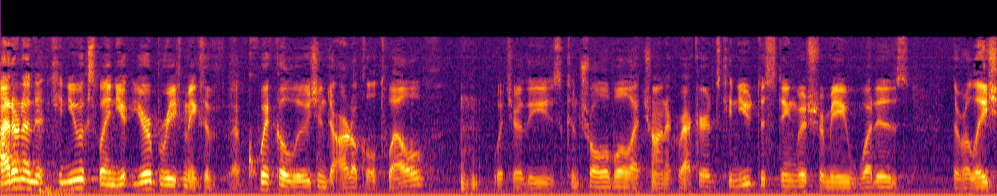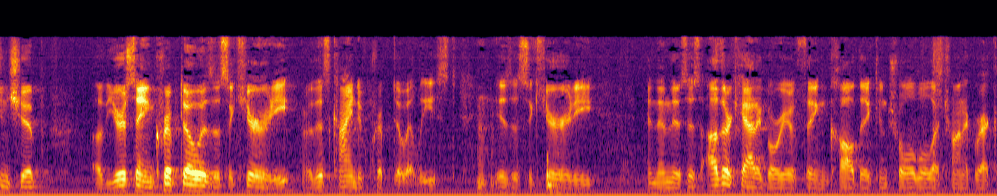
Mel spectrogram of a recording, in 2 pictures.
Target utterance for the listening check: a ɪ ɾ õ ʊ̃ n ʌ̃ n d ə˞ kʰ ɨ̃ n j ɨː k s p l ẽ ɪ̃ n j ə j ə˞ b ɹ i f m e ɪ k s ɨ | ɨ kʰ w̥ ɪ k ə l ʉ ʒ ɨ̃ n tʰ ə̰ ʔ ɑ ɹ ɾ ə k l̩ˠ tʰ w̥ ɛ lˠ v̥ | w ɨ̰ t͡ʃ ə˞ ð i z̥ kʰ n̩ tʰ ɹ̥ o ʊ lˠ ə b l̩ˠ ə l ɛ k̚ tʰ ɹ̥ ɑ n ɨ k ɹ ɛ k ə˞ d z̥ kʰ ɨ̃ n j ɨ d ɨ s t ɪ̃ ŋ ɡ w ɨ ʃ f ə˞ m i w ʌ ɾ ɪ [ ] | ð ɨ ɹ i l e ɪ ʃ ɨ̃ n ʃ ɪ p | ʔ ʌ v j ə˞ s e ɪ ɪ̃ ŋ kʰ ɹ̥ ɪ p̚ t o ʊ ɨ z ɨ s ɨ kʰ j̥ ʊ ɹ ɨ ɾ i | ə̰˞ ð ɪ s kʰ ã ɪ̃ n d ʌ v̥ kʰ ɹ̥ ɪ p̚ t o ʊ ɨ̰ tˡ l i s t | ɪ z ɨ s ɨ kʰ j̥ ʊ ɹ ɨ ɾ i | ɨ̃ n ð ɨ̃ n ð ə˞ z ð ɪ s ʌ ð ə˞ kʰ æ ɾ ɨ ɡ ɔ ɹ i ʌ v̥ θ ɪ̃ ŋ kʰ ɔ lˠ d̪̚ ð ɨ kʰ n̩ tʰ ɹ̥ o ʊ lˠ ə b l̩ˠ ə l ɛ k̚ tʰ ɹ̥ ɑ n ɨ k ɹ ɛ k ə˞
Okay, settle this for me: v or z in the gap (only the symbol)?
z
